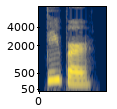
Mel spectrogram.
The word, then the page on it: deeper: British English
